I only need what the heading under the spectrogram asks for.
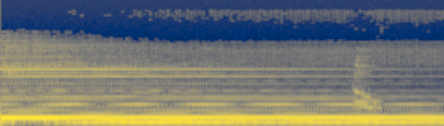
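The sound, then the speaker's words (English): A theme song ends on a loud, sustained distorted electric guitar chord that rings out steadily, with a quick sliding pitch bend just before it fades. No voices. “That song was written by a friend of mine”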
